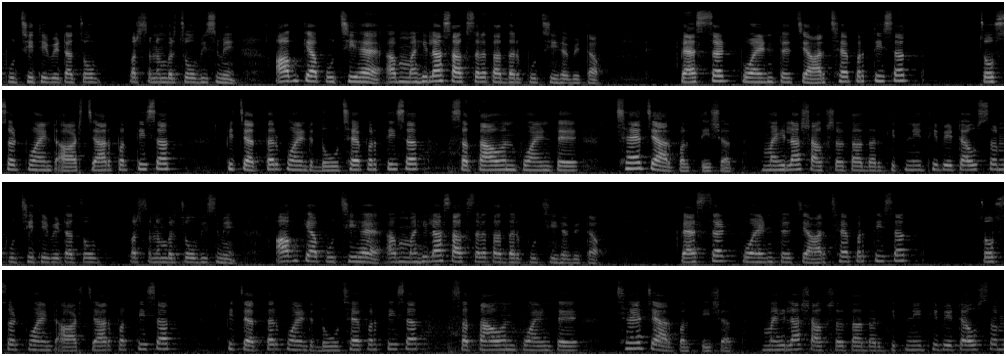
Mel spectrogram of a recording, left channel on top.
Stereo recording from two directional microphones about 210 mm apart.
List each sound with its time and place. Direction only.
0.1 s speech: 35° left (ahead or behind)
